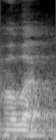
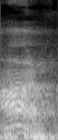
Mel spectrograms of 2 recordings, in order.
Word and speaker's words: hour: बहुत सारे लोग इसको HOUR होता है, इसको बोलते हैं हवर, कुछ बोलते हैं अवर, है ना। तो ये रॉन्ग प्रोनाउंसिएशन में काउंट होता है। आपको बोलना है आर, 1 आवर, H साइलेंट है तो आपको क्या प्रोनाउंस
